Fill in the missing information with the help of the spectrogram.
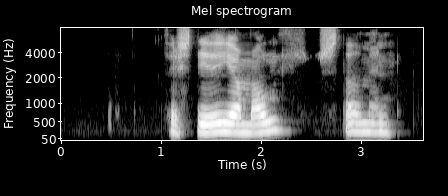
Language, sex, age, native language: Icelandic, female, 8, Icelandic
